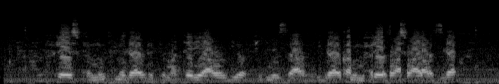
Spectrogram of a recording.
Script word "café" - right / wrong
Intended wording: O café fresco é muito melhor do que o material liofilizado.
wrong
